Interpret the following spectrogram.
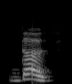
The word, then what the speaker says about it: does: Do, does. Vous voyez, la prononciation n'est pas la même.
